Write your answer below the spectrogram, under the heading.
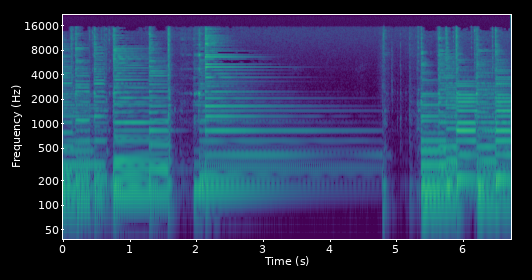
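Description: Background music on acoustic guitar: strummed chords, then one chord left to ring and slowly fade for a few seconds before the strumming starts again near the end.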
